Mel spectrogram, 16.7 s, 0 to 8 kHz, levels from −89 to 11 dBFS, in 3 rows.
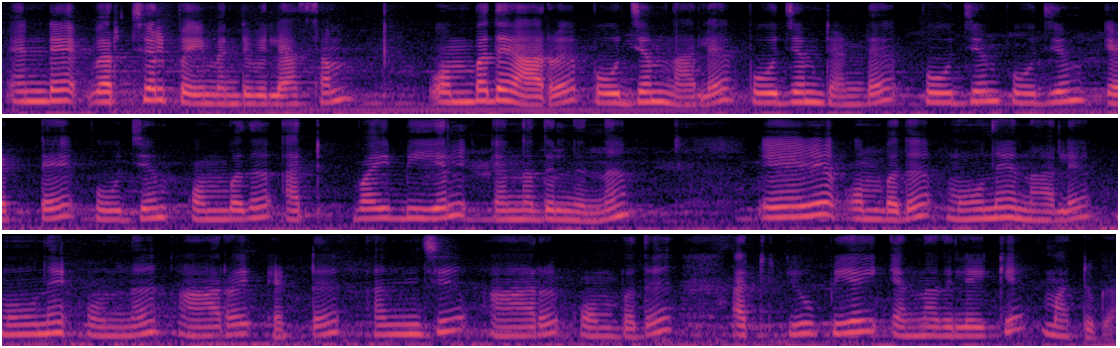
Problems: low volume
